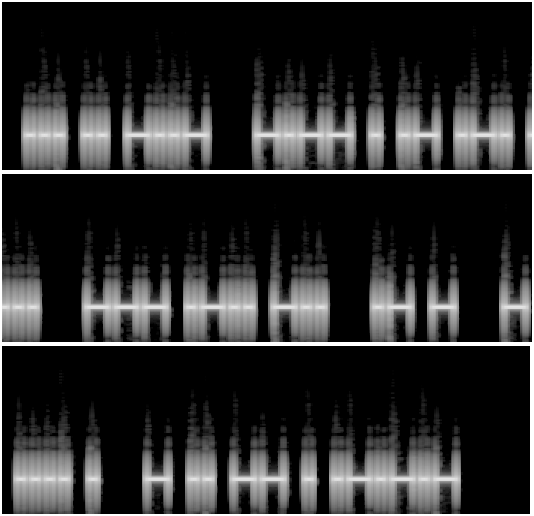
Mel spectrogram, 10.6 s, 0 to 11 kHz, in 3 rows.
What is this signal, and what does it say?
Morse code, heard as a keyed tone, about 25 wpm, 700 Hz. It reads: SIX YEARS OLD AT THE TIME.
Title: Sentences from Top 1000 Words - Review Part 2 - 25wpm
